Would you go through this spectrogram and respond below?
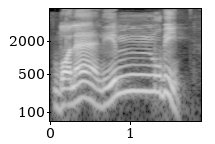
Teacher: واول كلمه مبين حينما تصل اذا وقفت ضلال لاضطرار او الاختبار اذا وصلت عليك ان تاتي بالغنه مع تشديد الميم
